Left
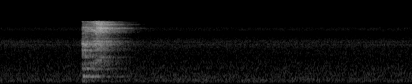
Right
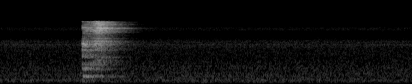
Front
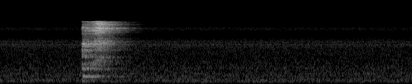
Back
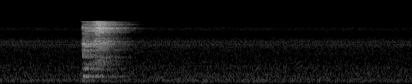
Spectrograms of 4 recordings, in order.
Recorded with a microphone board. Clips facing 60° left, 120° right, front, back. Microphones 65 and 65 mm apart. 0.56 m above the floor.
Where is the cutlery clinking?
40° right, 1.6 m.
